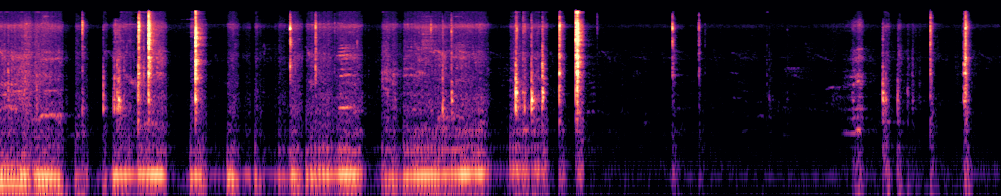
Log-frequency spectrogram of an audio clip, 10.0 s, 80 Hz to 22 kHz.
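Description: A click-type torque wrench ratchets a spark plug down into an aluminium-head Gamma 1.6 engine, making a run of sharp metallic clicks. A few louder clicks come just before six seconds in, the wrench's release click that signals the set torque (about 14 to 24 Nm) has been reached. A few light clicks follow.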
